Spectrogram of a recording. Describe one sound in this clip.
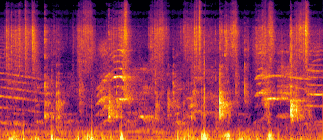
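Pieces of onion drop with soft knocks into a metal pan.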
